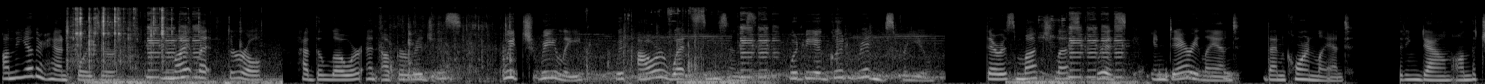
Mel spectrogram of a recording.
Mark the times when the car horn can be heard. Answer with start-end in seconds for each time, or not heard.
0.8-2.9, 6.8-7.8, 10.1-11.6.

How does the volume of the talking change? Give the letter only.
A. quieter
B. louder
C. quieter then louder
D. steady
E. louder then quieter
D.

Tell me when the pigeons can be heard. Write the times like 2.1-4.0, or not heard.
3.6-12.4.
